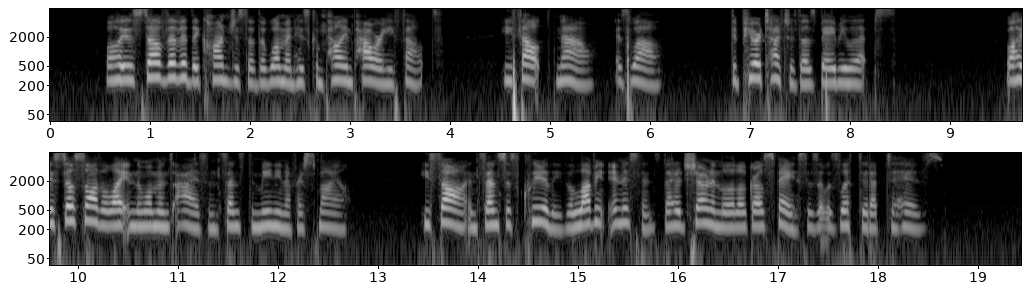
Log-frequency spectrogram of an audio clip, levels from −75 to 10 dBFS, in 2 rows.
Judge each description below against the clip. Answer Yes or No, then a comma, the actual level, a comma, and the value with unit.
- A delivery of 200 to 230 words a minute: Yes, fast, 205 wpm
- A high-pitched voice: Yes, high, 235 Hz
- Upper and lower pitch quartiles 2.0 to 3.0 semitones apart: Yes, narrow, 2.5 semitones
